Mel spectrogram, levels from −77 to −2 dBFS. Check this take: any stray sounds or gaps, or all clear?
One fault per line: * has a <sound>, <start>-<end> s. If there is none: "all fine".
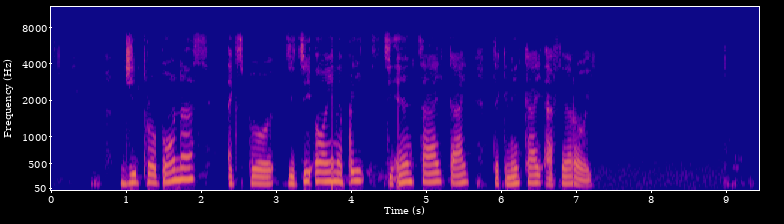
all fine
